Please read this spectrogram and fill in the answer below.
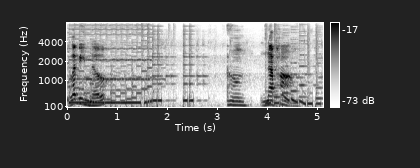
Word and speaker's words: Napalm: Napalm. Oh, like palm trees.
